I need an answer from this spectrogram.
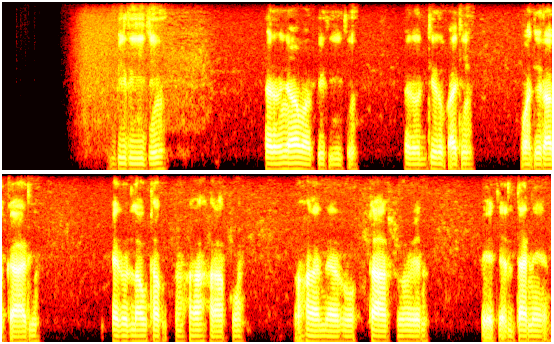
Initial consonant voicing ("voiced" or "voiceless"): voiced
